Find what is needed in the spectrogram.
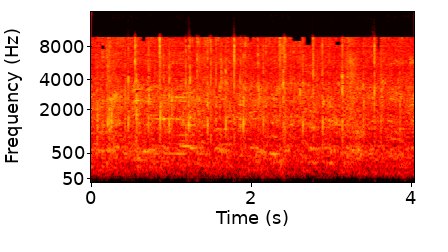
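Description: Indistinct men's voices and shouts carrying across an open stadium pitch, over a steady outdoor hiss with scattered short clicks.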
